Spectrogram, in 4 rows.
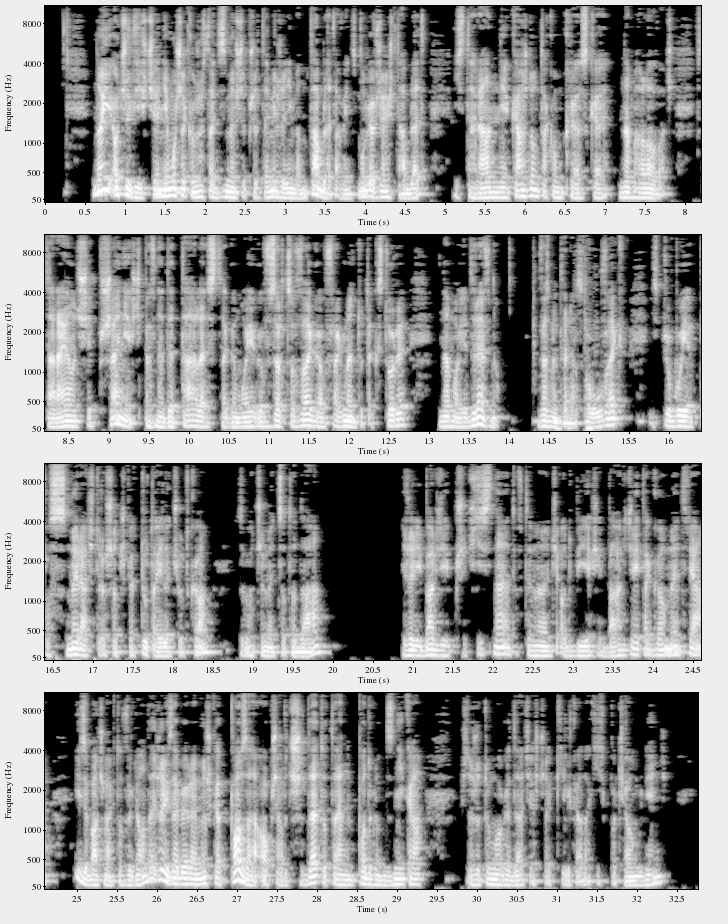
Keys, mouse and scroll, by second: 2.1-4.4 shift+right drag, 4.6-8.3 right drag, 8.6-14.5 right drag, 19.5-24.5 drag, 30.0 click, 30.8 click, 32.4 click.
